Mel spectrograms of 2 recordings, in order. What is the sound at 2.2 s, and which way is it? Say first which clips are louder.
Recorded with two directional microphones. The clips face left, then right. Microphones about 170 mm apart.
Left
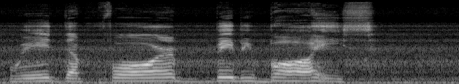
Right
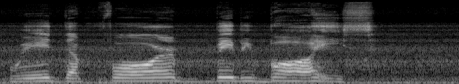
Speech: even; 60° right (ahead or behind).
